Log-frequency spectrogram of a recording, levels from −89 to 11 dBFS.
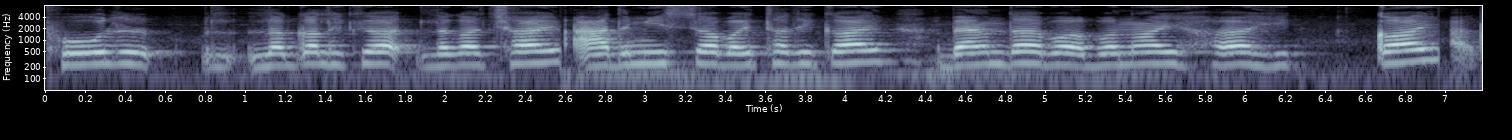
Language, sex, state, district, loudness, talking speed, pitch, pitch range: Maithili, male, Bihar, Samastipur, -16 LUFS, 115 wpm, 245 Hz, 230-250 Hz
